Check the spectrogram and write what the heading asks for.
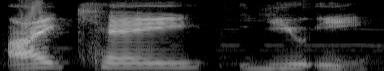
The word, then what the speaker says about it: Ikue: It's spelled I-K-U-E.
